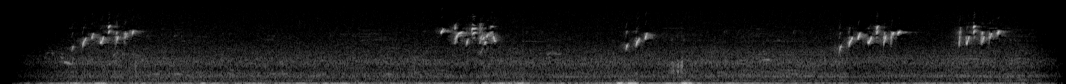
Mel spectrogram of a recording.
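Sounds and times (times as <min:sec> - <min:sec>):
European goldfinch Carduelis carduelis twittering calls: 0:00.6 - 0:01.4, 0:04.4 - 0:05.0, 0:06.2 - 0:06.6, 0:08.4 - 0:10.1.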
